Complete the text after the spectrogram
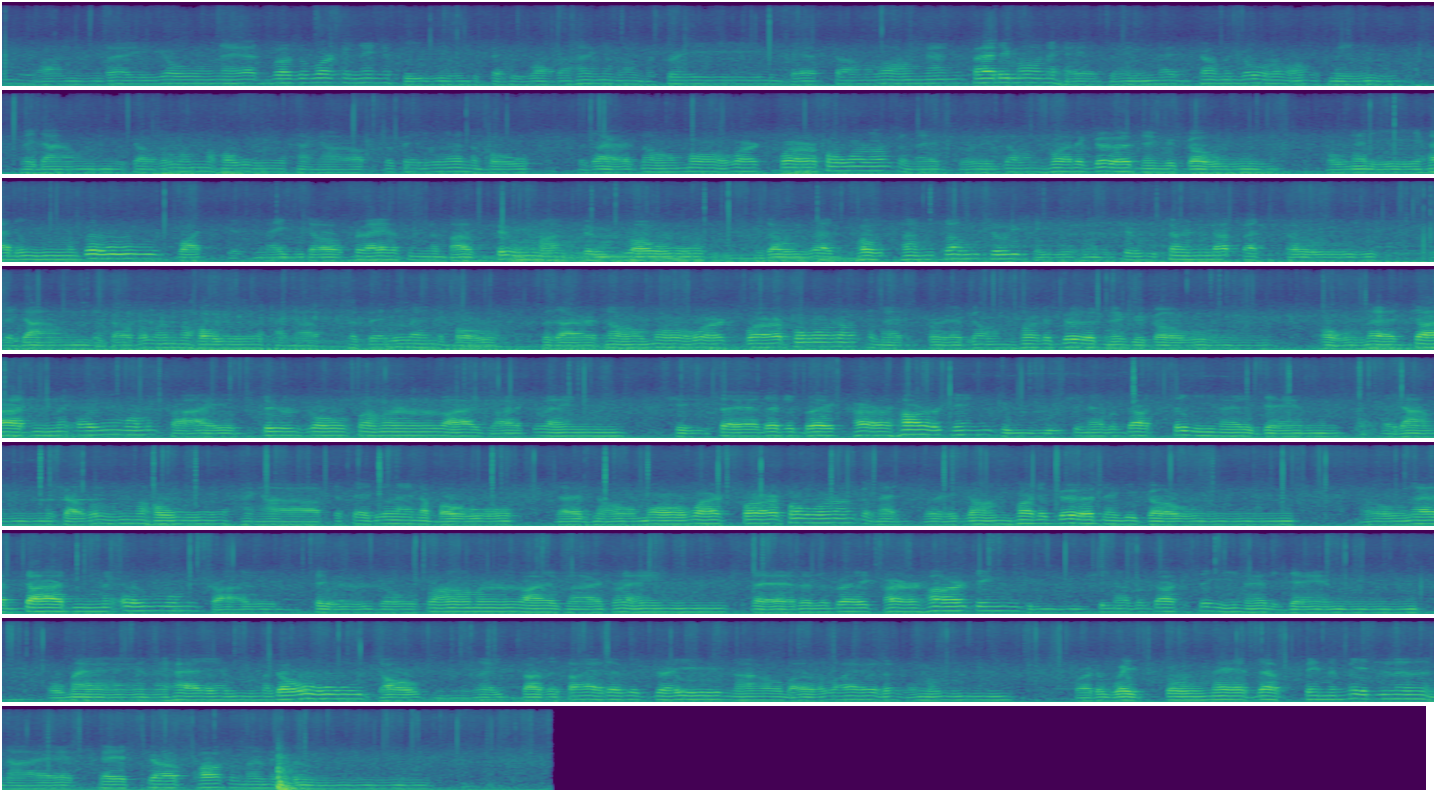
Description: Unaccompanied vocal music
Performed in Dundon, Clay County, WV.
Minstrel, Blackface, and African-American Songs
Voice (sung)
